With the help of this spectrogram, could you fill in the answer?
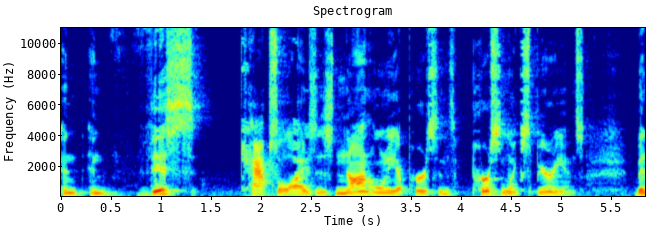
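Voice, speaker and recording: A plain, everyday voice from a man, fairly high in pitch, with lively intonation and a fairly slow pace. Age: 50s. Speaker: trauma training instructor. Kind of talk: lecture. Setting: training room with live audience.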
